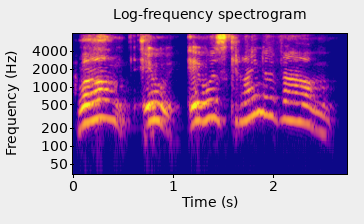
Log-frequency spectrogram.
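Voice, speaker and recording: A woman's voice: sits high, lively intonation, slow, warm tone. A woman artist talking about her cover art in a casual live-stream chat, rambling and emotional, often laughing.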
